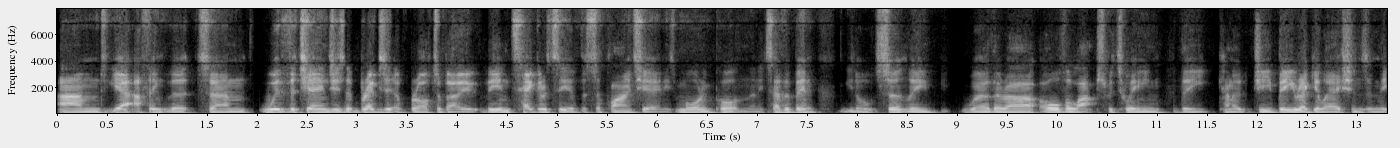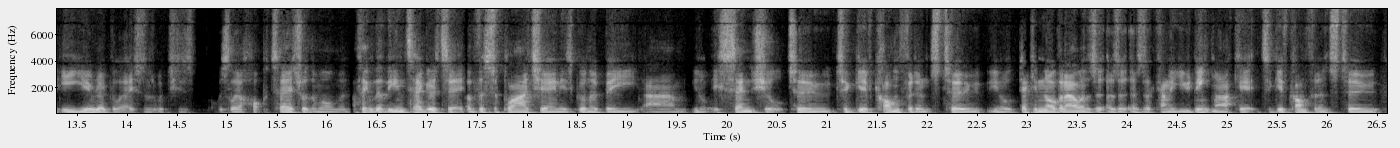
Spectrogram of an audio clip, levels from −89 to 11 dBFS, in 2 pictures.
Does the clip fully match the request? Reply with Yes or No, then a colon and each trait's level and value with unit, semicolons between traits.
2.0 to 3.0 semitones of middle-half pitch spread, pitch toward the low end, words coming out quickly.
Yes: narrow, 2.4 semitones; low, 105 Hz; fast, 210 wpm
